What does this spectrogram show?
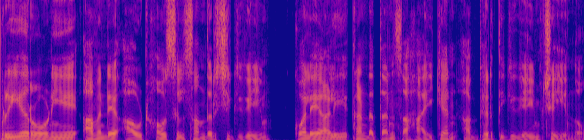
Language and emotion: Malayalam, neutral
